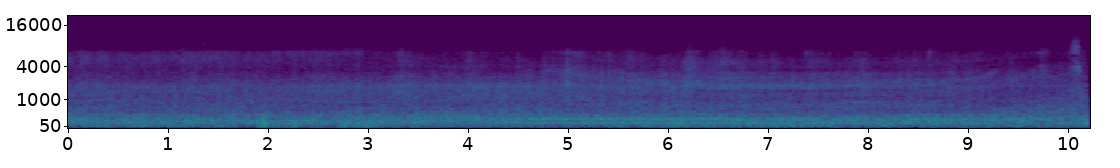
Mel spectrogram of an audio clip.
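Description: Steady indoor room noise: an even low rumble and hum, with a single faint click about two seconds in.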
